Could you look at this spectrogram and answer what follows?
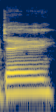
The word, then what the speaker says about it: Ayoade: I don't know how you say his name, but the dude from IT Crowd. – Ayoade. Richard Ayoade.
